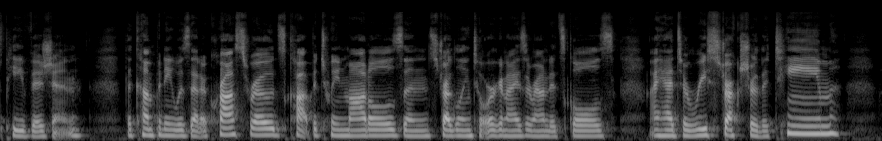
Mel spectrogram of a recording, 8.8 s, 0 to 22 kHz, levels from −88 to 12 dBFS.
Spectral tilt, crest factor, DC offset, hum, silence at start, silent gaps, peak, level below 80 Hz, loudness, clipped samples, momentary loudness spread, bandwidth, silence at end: -5.5 dB/octave; 18 dB; under 0.1%; none; 0.05 s; none; -12 dBFS; -72 dBFS; -29 LUFS; under 0.1%; 9 LU; 15.5 kHz; 0.45 s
